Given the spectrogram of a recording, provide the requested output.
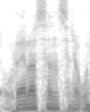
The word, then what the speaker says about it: Renaissance: 르네상스에 관한 이야기. 영어로 이제 레너상스라고 읽는데 르네상스 시대에는 굶주린 예술가라는 용어가 없었대요.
